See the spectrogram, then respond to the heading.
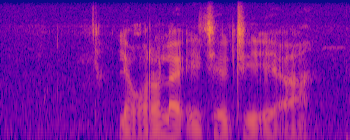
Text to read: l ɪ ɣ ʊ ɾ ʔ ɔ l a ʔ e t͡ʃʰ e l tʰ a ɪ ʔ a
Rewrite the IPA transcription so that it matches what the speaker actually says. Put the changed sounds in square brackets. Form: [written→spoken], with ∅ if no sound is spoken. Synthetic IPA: l ɪ ɣ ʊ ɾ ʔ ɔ l a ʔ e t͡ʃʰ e l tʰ [a→i] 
